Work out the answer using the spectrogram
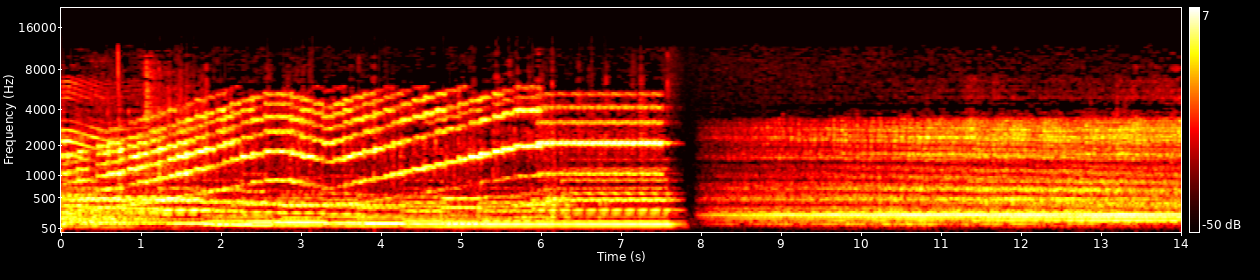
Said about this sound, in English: We'll try to get to that cabin by copter.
